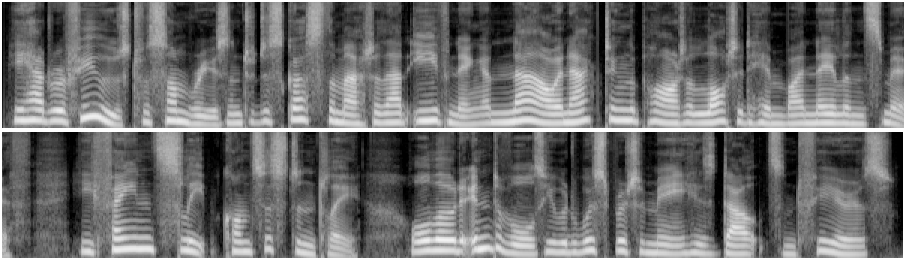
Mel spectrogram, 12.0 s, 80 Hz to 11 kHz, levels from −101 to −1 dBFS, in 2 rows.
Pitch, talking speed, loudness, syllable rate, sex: 195 Hz, 190 wpm, -18 LUFS, 5.1 syllables/s, female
